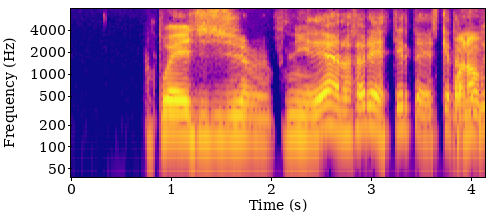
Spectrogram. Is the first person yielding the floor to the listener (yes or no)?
yes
